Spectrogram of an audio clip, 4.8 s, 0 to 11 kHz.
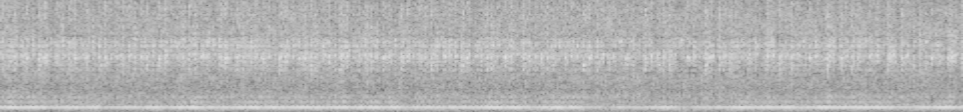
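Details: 2007 Acura TL Type S engine running: steady mid-pitched whine with a hissy, chattering rasp on top, from a bad belt tensioner pulley bearing.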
